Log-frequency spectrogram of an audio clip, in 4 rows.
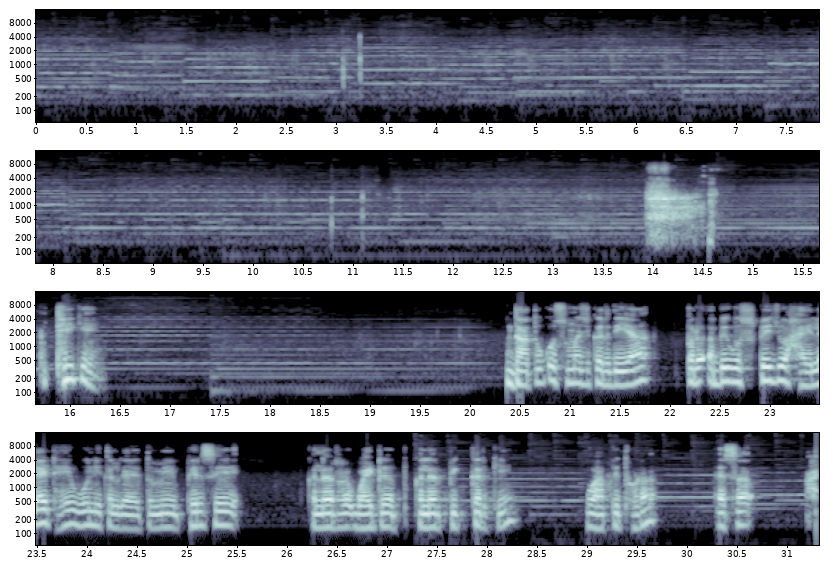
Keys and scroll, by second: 2.0 ], 3.1 ctrl+alt+z, 3.9 ], 7.2 ], 10.5 ctrl+-.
